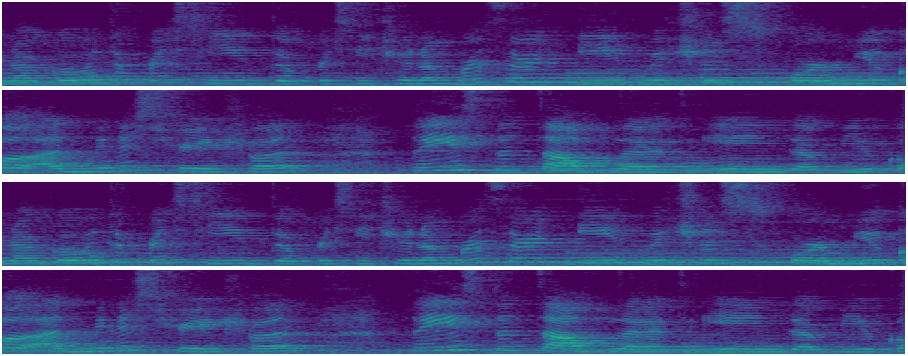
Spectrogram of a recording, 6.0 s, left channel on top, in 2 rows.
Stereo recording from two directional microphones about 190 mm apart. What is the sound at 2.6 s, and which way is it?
A woman's voice, 15° right (ahead or behind).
